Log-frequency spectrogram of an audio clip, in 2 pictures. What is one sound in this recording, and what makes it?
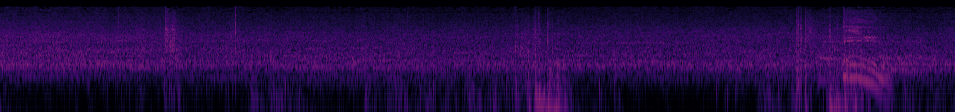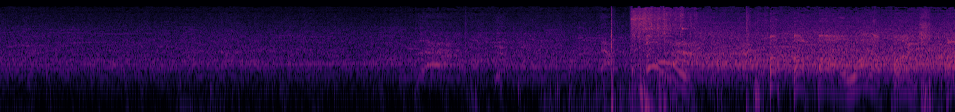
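A large crowd cheers steadily.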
